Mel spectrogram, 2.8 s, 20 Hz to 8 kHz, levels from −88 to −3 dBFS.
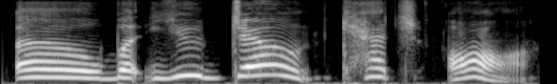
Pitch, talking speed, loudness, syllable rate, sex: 265 Hz, 130 wpm, -16 LUFS, 2.5 syllables/s, female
